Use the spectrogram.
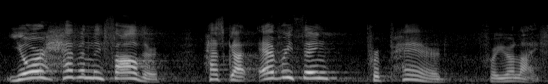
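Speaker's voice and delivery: usual speaking voice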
